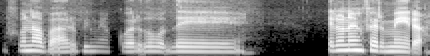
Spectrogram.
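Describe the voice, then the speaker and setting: A woman's voice: mid-range voice, fairly even intonation, creaky, mellow, clear, resonant tone, no room sound, studio quality. A young Dominican woman with a Dominican Spanish accent, reminiscing unhurriedly in a casual chat. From Dominican Republic. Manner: unhurried, reminiscing with pauses and restarts.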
